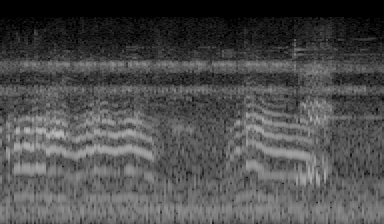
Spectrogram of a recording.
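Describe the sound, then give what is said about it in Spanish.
A leopard cat gives two drawn-out, wavering meow-like calls, each lasting about a second with a short pause between them, fairly loud, with no talking. “Gato leopardo.”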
